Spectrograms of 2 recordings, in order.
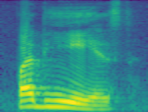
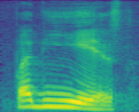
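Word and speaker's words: подъезд: The word is padyezd. Padyezd. The word padyezd, we have used exact symbol as we just learned, the heart sign after the letter there. So, there is a small pause, padyezd.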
